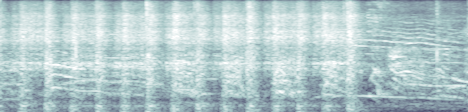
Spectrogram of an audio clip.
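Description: Hands clap in a steady, quick rhythm.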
